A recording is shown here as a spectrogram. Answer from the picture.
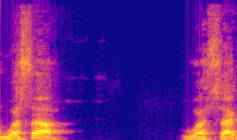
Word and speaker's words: WhatsApp: cómo lo hacemos por guasa guasa que se escribe con g y s como ustedes saben nos escribe con doble y es whatsapp los ojos por whatsapp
